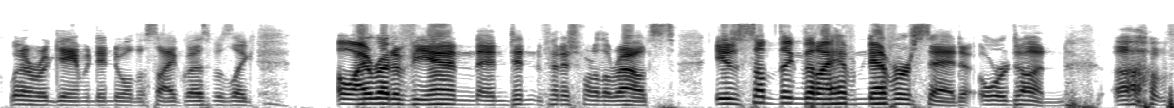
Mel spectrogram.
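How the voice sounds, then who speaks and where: A man's voice: a little high, normal speed, sharp tone, clean tone, no room sound. A man hosting a casual podcast discussion, speaking bluntly and acting out imagined remarks as he goes. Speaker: podcast panel host. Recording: close, dry, slightly dull audio.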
